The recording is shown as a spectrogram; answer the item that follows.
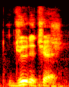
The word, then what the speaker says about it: Giudice: Did you pronounce it the Italian way, Giudice? – Giudice. – Giudice.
